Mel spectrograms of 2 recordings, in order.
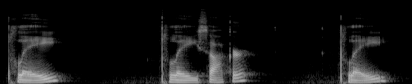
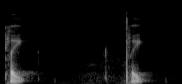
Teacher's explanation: They're the same vowel, they're the long A. But the stop T at the end makes the long A a little shorter.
